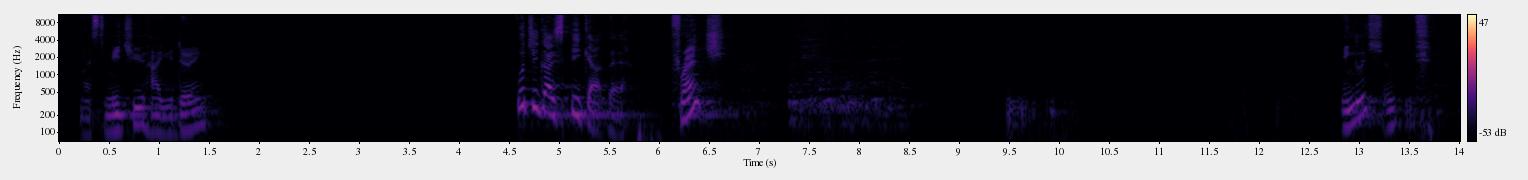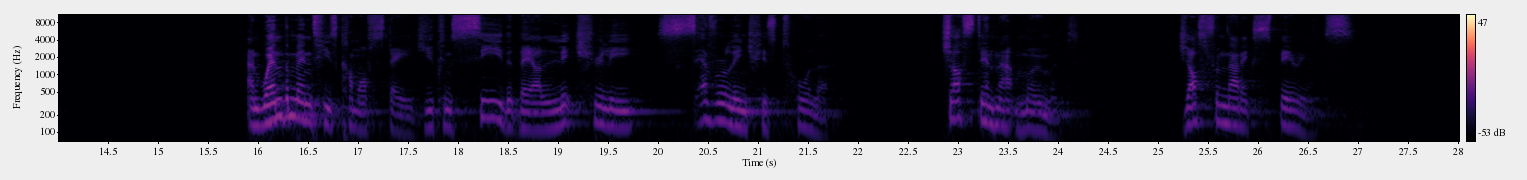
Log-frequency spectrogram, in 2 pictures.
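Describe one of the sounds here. A man speaks with animation into a microphone, with pauses.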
